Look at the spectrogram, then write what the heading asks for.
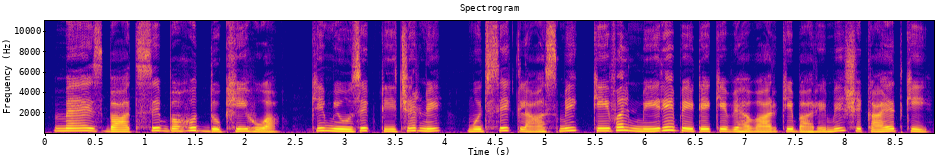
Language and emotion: Hindi, sad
